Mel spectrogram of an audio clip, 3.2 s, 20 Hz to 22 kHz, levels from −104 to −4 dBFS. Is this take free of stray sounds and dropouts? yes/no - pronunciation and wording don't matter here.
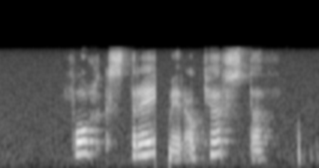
no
